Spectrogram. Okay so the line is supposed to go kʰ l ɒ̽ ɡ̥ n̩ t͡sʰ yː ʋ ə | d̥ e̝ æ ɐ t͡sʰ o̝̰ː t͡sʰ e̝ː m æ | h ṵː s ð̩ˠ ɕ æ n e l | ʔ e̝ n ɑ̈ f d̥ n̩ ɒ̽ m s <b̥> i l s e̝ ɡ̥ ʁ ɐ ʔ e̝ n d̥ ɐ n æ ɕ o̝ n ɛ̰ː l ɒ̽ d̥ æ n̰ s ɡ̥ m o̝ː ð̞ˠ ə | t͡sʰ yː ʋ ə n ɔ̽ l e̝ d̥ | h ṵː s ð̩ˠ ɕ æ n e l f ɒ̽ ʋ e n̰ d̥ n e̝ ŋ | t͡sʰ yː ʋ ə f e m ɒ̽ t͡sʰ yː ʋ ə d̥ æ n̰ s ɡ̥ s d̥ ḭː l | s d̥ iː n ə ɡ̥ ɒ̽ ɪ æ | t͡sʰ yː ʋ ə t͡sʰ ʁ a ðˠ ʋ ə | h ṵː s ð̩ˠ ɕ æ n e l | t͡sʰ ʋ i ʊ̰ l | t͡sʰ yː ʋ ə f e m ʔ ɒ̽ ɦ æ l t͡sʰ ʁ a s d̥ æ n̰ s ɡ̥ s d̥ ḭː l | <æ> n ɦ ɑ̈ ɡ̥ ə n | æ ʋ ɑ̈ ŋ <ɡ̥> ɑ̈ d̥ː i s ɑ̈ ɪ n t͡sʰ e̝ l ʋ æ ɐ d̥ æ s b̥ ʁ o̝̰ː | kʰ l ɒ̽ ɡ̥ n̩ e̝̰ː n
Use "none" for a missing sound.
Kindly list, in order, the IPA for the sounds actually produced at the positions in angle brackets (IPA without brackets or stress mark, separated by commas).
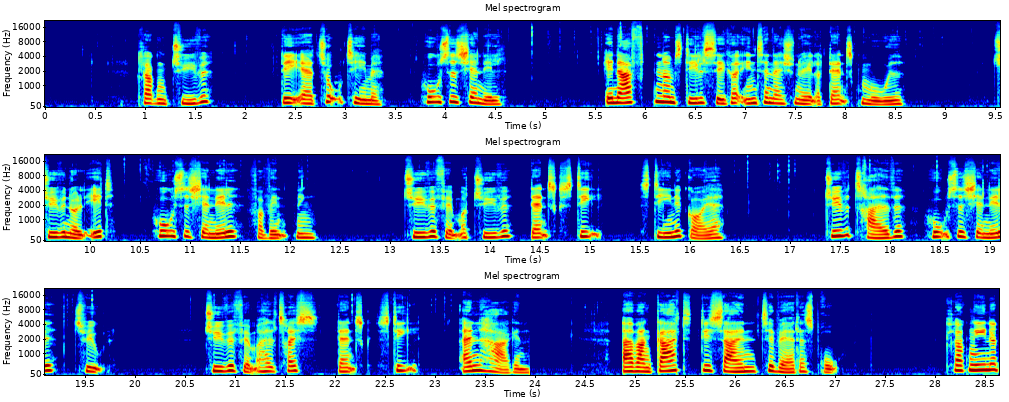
d̥, æ, ɡ̥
